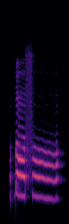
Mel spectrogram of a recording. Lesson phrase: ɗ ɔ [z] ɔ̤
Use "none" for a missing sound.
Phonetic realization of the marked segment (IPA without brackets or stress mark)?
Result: s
